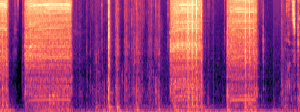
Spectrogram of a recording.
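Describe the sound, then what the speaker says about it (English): A power screwdriver or drill backs screws out of Mazda Miata interior panels in three loud whirring runs of about a second each, with rustling and clicking handling noises between them. "Got two more screws, one on either side like this,"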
